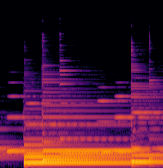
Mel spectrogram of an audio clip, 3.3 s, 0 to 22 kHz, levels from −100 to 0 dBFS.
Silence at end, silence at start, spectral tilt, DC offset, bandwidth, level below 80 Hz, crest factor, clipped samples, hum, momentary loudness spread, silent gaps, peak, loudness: 0 s; 0 s; -11 dB/octave; under 0.1%; 4.1 kHz; -64 dBFS; 12 dB; under 0.1%; none; 6 LU; none; -8 dBFS; -21 LUFS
